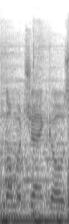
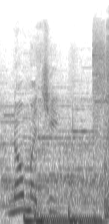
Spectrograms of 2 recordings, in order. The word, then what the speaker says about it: Lomachenko: You are now the mandatory challenger for Vasily Lomachenko's 135-pound title. Do you believe at 20 years old you're ready for that type of challenge? I think you said his name wrong. It's Lomachenko.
